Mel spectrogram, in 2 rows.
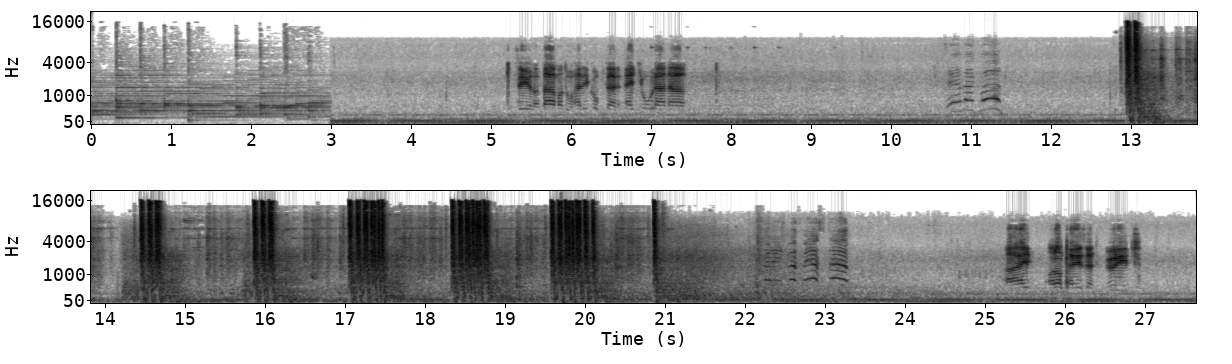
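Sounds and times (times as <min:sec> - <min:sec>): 
low engine rumble: 0:03.0 - 0:27.6
speech: 0:05.4 - 0:07.6
quad 20mm cannon firing on the Danube: 0:12.8 - 0:22.7.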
